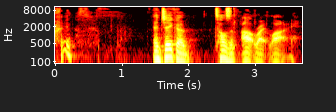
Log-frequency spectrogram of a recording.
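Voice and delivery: ordinary talk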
